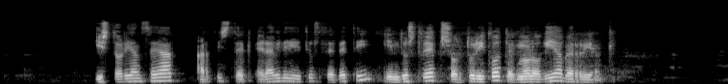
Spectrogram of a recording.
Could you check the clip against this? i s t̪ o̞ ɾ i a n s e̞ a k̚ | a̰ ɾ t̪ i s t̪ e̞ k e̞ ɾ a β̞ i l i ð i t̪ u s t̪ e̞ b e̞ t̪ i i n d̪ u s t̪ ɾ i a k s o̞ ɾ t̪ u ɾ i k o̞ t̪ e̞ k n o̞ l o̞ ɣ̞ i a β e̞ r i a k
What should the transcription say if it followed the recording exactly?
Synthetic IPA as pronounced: i s t̪ o̞ ɾ i a n s e̞ a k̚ | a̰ ɾ t̪ i s t̪ e̞ k e̞ ɾ a β̞ i l i ð i t̪ u s t̪ e̞ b e̞ t̪ i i n d̪ u s t̪ ɾ i a k s o̞ ɾ t̪ u ɾ i k o̞ t̪ e̞ k n o̞ l o̞ ɣ̞ i a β e̞ r i a k

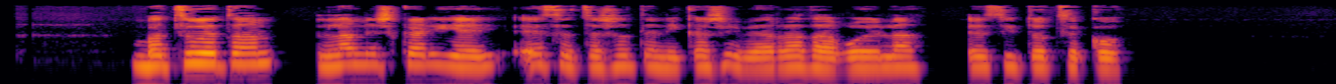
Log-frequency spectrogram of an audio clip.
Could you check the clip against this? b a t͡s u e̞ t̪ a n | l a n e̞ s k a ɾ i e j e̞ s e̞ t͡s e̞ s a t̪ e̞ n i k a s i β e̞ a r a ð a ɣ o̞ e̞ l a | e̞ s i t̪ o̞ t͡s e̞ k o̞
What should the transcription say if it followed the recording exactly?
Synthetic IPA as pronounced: b a t͡s u e̞ t̪ a n | l a n e̞ s k a ɾ i e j e̞ s e̞ t͡s e̞ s a t̪ e̞ n i k a s i β e̞ a r a ð a ɣ o̞ e̞ l a | e̞ s i t̪ o̞ t͡s e̞ k o̞

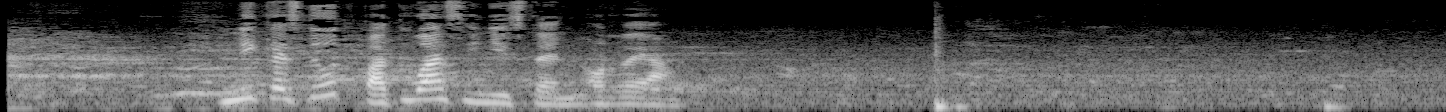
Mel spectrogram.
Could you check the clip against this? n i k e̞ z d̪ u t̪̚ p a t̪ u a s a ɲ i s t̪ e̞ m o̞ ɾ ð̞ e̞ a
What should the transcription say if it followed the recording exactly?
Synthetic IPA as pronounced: n i k e̞ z d̪ u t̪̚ p a t̪ u a s i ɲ i s t̪ e̞ n o̞ ɾ ð̞ e̞ a

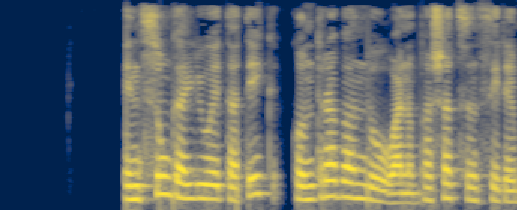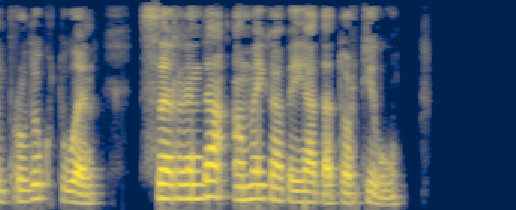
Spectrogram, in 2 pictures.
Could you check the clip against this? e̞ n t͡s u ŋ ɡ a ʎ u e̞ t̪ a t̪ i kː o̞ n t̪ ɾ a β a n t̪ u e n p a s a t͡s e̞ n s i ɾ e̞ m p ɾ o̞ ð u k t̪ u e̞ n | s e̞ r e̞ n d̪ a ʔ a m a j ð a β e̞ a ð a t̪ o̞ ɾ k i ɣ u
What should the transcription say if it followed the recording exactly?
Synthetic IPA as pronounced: e̞ n t͡s u ŋ ɡ a ʎ u e̞ t̪ a t̪ i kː o̞ n t̪ ɾ a β a n d̪ u a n p a s a t͡s e̞ n s i ɾ e̞ m p ɾ o̞ ð u k t̪ u e̞ n | s e̞ r e̞ n d̪ a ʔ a m a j ɣ a β e̞ a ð a t̪ o̞ ɾ k i ɣ u

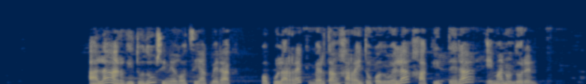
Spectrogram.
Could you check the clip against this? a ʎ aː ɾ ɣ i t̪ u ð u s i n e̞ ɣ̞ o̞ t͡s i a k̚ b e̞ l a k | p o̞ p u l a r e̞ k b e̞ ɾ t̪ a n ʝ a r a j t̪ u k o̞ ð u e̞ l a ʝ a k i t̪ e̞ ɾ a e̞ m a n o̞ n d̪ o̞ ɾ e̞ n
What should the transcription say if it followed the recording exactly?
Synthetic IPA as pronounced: a l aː ɾ ɣ i t̪ u ð u s i n e̞ ɣ̞ o̞ t͡s i a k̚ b e̞ ɾ a k | p o̞ p u l a r e̞ k b e̞ ɾ t̪ a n ʝ a r a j t̪ u k o̞ ð u e̞ l a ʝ a k i t̪ e̞ ɾ a e̞ m a n o̞ n d̪ o̞ ɾ e̞ n

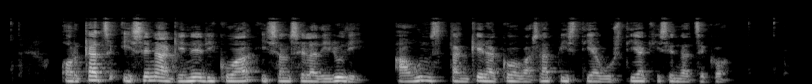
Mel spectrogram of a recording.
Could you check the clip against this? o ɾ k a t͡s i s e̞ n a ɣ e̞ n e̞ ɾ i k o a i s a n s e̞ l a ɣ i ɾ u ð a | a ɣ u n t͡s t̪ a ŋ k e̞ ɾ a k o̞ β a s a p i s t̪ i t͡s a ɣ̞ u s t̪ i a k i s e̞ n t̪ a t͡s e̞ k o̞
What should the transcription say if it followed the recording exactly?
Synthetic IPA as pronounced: o ɾ k a t͡s i s e̞ n a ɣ e̞ n e̞ ɾ i k o a i s a n s e̞ l a ð i ɾ u ð i | a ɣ u n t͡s t̪ a ŋ k e̞ ɾ a k o̞ β a s a p i s t̪ i a ɣ̞ u s t̪ i a k i s e̞ n d̪ a t͡s e̞ k o̞

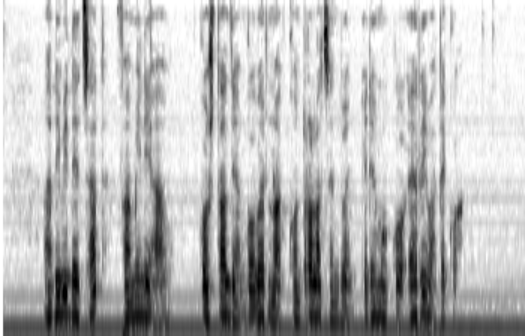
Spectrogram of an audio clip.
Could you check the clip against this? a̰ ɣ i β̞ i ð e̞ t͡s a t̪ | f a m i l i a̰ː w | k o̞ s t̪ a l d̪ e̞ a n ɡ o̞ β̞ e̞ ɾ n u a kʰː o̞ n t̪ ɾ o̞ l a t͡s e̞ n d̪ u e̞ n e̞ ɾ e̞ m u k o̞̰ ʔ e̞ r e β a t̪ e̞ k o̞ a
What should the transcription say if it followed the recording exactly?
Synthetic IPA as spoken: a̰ ð i β̞ i ð e̞ t͡s a t̪ | f a m i l i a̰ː w | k o̞ s t̪ a l d̪ e̞ a ŋ ɡ o̞ β̞ e̞ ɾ n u a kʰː o̞ n t̪ ɾ o̞ l a t͡s e̞ n d̪ u e̞ n e̞ ɾ e̞ m u k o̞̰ ʔ e̞ r i β a t̪ e̞ k o̞ a

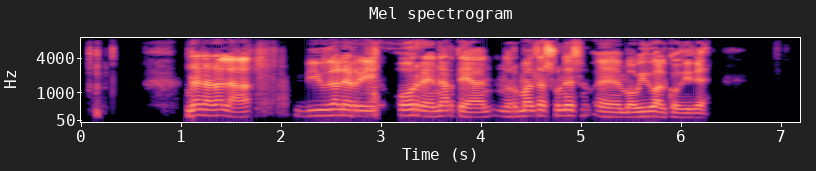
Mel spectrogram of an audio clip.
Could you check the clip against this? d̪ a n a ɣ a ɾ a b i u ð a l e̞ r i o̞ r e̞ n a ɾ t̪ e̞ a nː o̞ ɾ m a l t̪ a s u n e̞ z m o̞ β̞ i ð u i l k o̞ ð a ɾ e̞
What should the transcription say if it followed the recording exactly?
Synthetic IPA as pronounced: d̪ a n a ð a l a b i u ð a l e̞ r i o̞ r e̞ n a ɾ t̪ e̞ a nː o̞ ɾ m a l t̪ a s u n e̞ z m o̞ β̞ i ð u a l k o̞ ð i ɾ e̞

